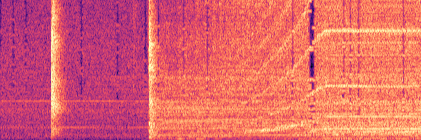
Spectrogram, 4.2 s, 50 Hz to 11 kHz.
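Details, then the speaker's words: Monarch 10EE motor-generator lathe firing up: two sharp switch clunks, then a whine climbing in pitch as the motor-generator spins up and settles into an even, relatively loud hum; normal start-up. "And the lathe, this is a motor generator lathe, and it is uh, relatively loud."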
